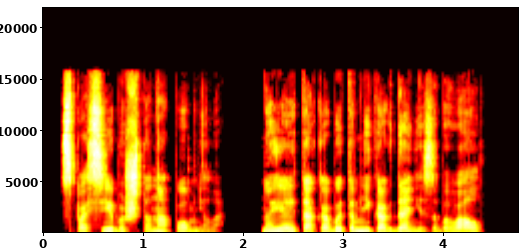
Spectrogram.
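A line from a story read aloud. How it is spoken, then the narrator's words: Cold reply. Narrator (Russian): холодно отозвался он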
